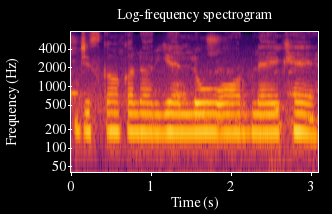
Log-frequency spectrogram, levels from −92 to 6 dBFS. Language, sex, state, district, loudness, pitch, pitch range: Hindi, female, Chhattisgarh, Raipur, -14 LUFS, 180 Hz, 180-185 Hz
